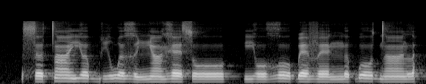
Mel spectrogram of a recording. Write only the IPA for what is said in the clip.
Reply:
s ə˨ t ã˦ j ə˦ b i˨˦ w ə˧ ɣ ə˨ ɲ ã˧ ɣ ɛ˦˨ s oː˦ | j o˨ ɣ o˦˨ ɓ ɛ˧ v ɛ˧ ŋ ə˨ ɓ o˦ d ã˦ l

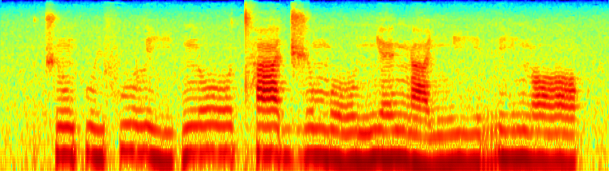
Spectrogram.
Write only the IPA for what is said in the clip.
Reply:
t͡ʃ ũ˨ kʷ i˨ f u˦ l i˨ | n oː˦ tʰ a˦ d͡ʒ ʊ˦ m o˨ ɲ ɛ˦ ŋ a˨ ɲ i˨ r i˦ n ɔ˦

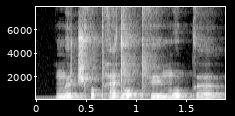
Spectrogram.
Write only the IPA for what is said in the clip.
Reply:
m ø t͡ʃʰ o pʰ æ d ɔ ʔ pʰ y m o ʔ k œ

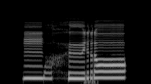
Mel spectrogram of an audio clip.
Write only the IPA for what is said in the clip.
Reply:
mː ɔ̤ h ʉ r ɔː

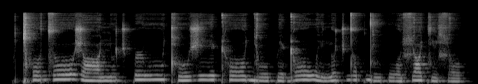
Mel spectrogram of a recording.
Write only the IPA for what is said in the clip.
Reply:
ǀʰ o˨˦ d͡z oː˦˥ ʒ ɒː˩ ɲ u˩ t͡ʃ p ɹ uː˦˥ cʰ u˨˦ ʒ iː˦˥ ʈʰ oː˦˥ ɟ uː˩ p i˩ ɖ oː˦˥ w i˩ n o˦˥ t͡ʃ d o˦˥ p d iː˩ p w o˩ ɕ ɒ˦˥ c i˩ ɕ o˩

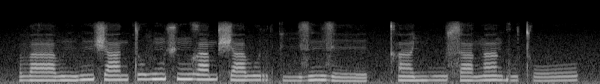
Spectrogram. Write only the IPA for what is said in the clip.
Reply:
β aː˨ β ĩ˨ β ĩ˦ ʃ aː˦ n t ʊ˦ v ũ˦ ʃ ũ˦ ɣ a˦ m ʃ a˦ β ʊ˦ r k iː˨ z ĩ˦ z eː˨ | kʰ ã˨ ɲ uː˨ s a˨ ŋ ã˦ ɡ u˨ tʰ oː˨˦

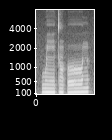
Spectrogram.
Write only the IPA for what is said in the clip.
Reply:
w ẽː t õ ʔ oː n

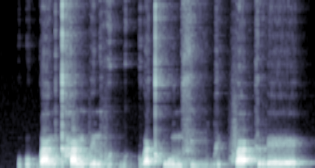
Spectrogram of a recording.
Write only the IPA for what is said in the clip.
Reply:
ʔ u˦˥ k̚ w aː˧ n kʰ a˥˩ ŋ p e˥˩ n f ɯ˨˩ k̚ b ɯ˨˩ k̚ ʔ u˩˦ a̯ kʰ w u˦˥ n s iː˧ b e˨˩ k̚ f a˦˥ ʔ k r ɛː˨˩

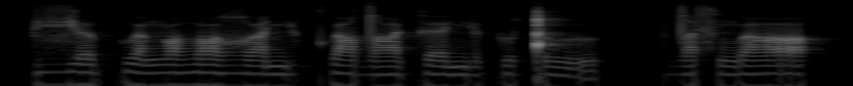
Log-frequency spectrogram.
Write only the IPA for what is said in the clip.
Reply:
zʲ ʌ kʷ ɑ ŋʷ ə ðˤ ʊ ʁʷ ɑ nʲ ʊ kʷʰ ʌ dˤ ɜ k ɜ nʲ ʌ k ʊ ǃ ʊ | dˤ ʊ s ŋʷ ɑ

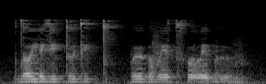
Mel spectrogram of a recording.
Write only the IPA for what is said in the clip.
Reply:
d əː j e zʲ a lʲ t ʉ tʲ ə lʲ tː ʊ t pː ʏː ɠ ə v eː t͡sʰ ɵ l e ɓ ʉː v

